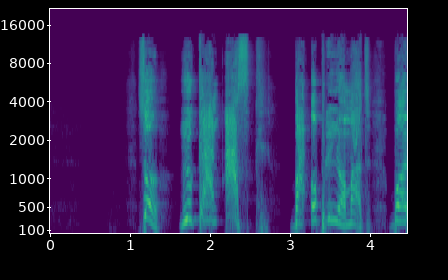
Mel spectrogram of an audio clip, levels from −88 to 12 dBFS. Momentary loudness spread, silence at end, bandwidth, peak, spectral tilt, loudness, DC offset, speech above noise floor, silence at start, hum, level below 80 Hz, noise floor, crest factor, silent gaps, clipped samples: 11 LU; 0 s; 13.5 kHz; -8 dBFS; -1.5 dB/octave; -24 LUFS; under 0.1%; 57 dB; 1.1 s; none; -80 dBFS; -82 dBFS; 18 dB; none; under 0.1%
